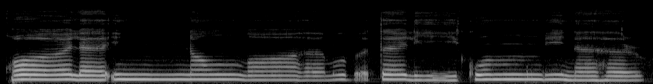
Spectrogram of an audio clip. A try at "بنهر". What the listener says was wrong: Binahar, tebal. Kerana dia dah tebal tapi tak cukup tebal. Macam ni, baca tadi binahar. Binahar.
